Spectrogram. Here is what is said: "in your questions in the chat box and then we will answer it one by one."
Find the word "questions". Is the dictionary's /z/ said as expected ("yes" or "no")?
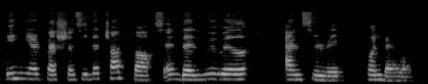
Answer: no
